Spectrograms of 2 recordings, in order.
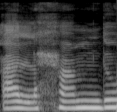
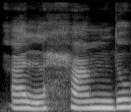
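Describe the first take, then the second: First: الحمد with a clear breathy ha; distinct ha in الحمد. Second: الحمد with ha barely sounded; الحمد without a clear ha; slurred ha in الحمد; weak ha. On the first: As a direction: sound the ha of الحمد fully. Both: Shown as a demonstration. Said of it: "ہا کی sound صحیح نکالنی ہے".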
